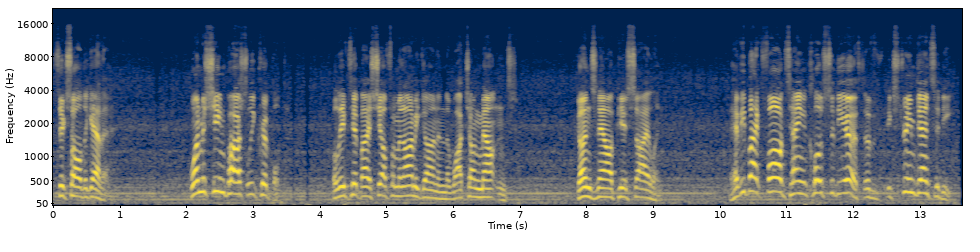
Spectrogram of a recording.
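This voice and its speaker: Casting: man playing high-voiced, sharp, urgent military man in vintage radio drama, engine noise behind. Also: lively intonation, normal speed, pauses often, rough recording. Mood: grim, clipped. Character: frantic army artillery spotter, then grim bomber pilot lieutenant. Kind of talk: 1930s radio drama acting.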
